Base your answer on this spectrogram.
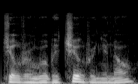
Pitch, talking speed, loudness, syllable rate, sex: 100 Hz, 260 wpm, -17 LUFS, 5.9 syllables/s, male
